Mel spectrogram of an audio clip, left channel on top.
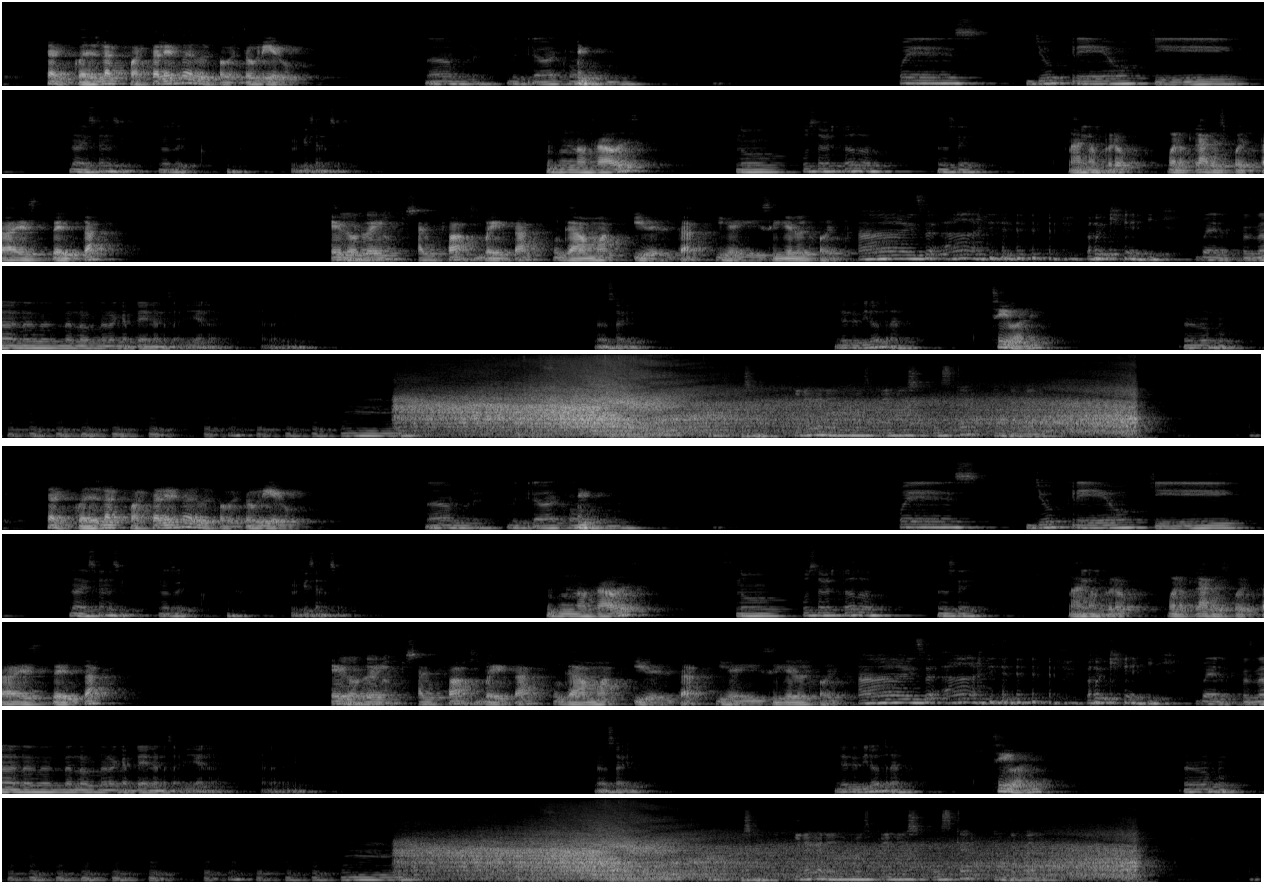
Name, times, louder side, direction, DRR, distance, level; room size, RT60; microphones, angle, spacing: voice 1, 0.4-2.9 5.7-5.9 18.1-19.0 23.3-23.9 24.3-26.2 28.5-29.0 29.4-33.6 47.8-48.3, left 2 dB, 50° left, 6 dB, 6.6 m, -31 dB
voice 2, 4.2-6.2 9.0-9.7 10.2-12.3 13.3-13.9 14.2-14.4 14.9-15.0 15.5-16.0 20.0-21.5 22.0-22.4 23.4-23.7 28.6-29.4 29.8-30.4 33.8-40.1 40.4-40.9 43.8-44.2 46.2-46.9 49.7-50.1 50.5-52.1 52.7-54.5 57.5-61.0, equal, 10° right, 1 dB, 6.5 m, -37 dB
Car, 54.4-61.8, left 3 dB, 30° left, 1.7 m, -30 dB
20.0 x 14.5 x 9.6 m, 0.74 s
head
